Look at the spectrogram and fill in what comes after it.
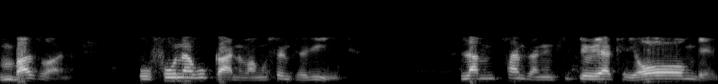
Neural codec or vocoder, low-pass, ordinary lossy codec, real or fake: none; 3.6 kHz; Opus, 64 kbps; real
